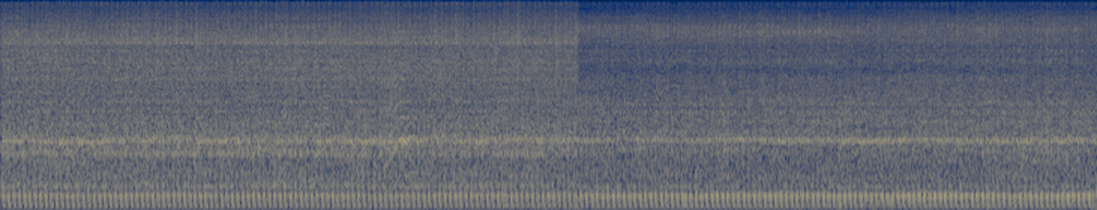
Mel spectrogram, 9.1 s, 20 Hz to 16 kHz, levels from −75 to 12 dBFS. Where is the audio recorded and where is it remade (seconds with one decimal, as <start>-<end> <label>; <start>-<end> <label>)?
0.0-2.8 recorded; 2.8-3.4 remade; 3.4-4.2 recorded; 4.2-4.8 remade; 4.8-5.7 recorded; 5.7-9.1 remade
